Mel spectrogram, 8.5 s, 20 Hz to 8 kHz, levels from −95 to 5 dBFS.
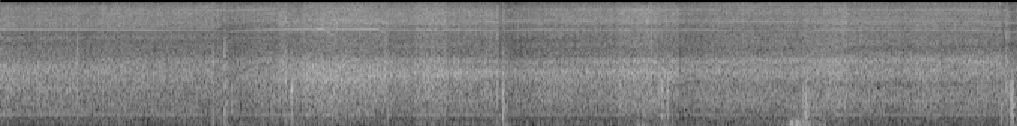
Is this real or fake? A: real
